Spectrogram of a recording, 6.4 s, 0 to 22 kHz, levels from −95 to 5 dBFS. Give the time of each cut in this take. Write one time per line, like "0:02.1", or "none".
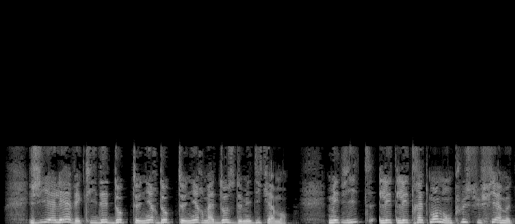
0:01.9
0:04.3
0:04.9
